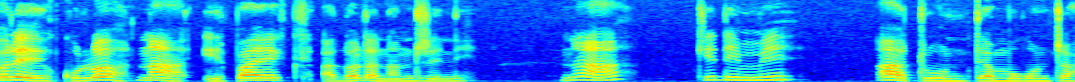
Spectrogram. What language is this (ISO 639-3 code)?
mas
